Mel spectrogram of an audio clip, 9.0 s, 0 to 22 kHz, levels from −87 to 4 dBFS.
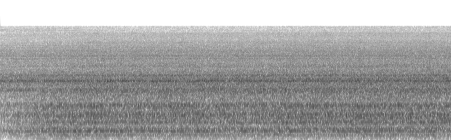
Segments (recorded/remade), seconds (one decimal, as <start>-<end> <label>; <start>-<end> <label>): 0.0-9.0 recorded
